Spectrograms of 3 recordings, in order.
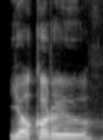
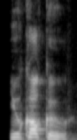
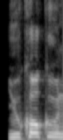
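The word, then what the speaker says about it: Yūkoku: one for sure um yokoru yeah no it's not you coco yukoku there we go yeah i can't pronounce japanese yukoku no moriarty in the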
